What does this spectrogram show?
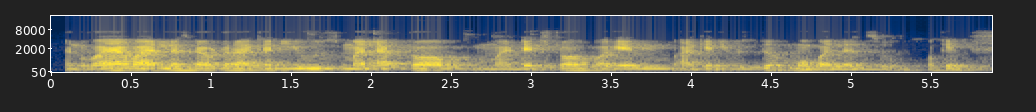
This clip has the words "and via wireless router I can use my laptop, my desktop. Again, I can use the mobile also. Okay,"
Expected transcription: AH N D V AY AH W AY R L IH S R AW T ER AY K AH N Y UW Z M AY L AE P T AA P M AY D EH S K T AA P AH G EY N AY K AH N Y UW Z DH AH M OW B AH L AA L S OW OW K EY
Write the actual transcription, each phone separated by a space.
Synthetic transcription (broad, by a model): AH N V AY AH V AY R L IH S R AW T ER AY K AH N Y UW Z M AY L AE P T AA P M AY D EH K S T AA P AH G EY N AY K AH N Y UW Z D AH M OW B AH L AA L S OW OW K EY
